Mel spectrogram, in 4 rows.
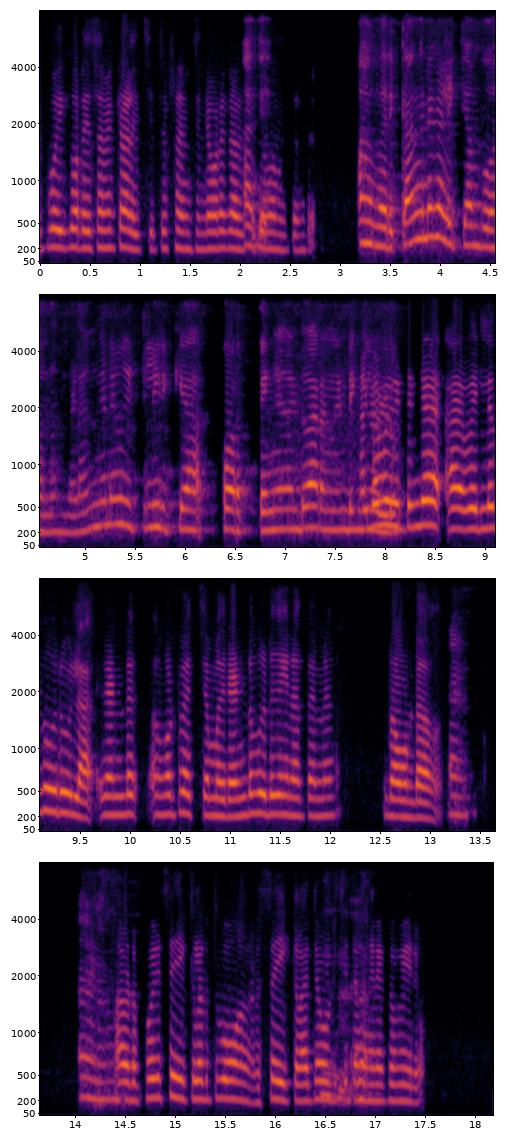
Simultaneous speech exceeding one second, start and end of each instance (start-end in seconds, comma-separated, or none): none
